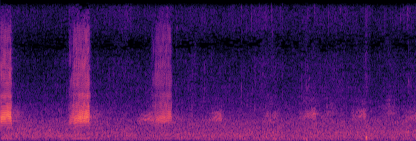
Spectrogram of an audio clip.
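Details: On a river at Besalú, Spain, ducks eating and splashing in summer give three loud raspy quacks in the first two seconds, then only faint, distant calls.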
